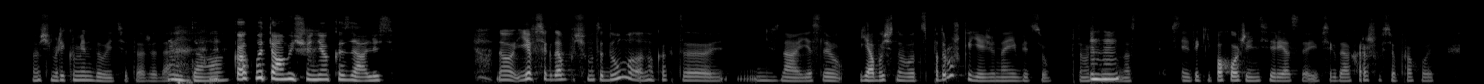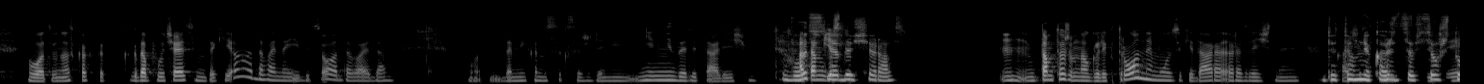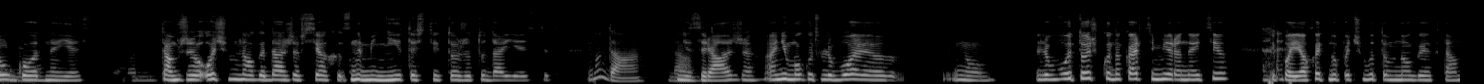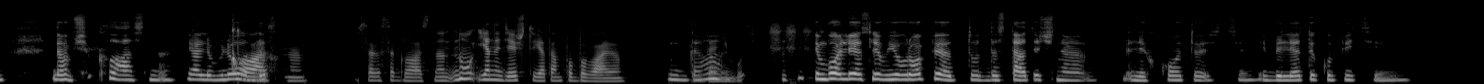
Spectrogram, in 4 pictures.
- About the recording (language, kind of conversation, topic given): Russian, unstructured, Какую роль играет музыка в твоей жизни?
- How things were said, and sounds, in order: chuckle; other background noise; unintelligible speech; chuckle; tapping; laugh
